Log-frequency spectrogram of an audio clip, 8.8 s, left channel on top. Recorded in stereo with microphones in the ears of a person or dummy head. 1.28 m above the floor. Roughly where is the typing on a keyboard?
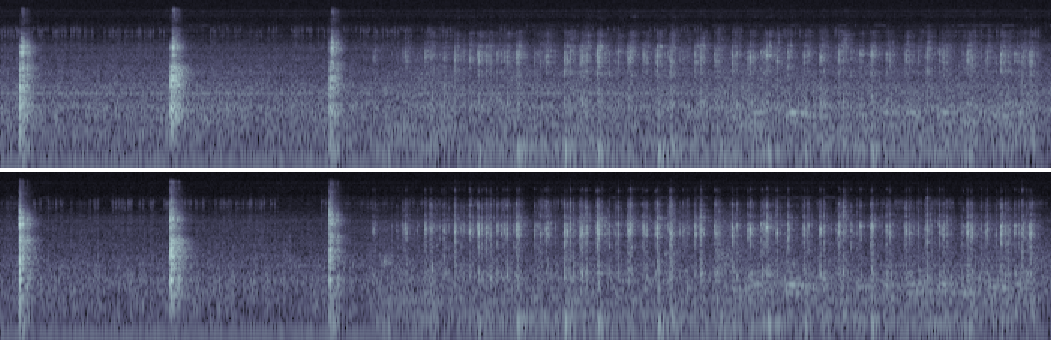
Right.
